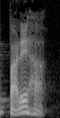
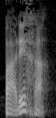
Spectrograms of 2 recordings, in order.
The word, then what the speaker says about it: pareja: Ricky Martin dice pareja, con el sonido de la J muy suavizado. Yo digo pareja, pero en Andalucía lo pronuncian como el cantante, pareja.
